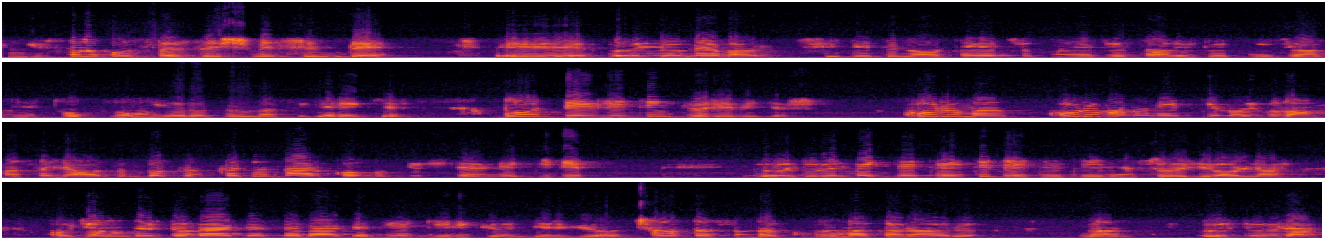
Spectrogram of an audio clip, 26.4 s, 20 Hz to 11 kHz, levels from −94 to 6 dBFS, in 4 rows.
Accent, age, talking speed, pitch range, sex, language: Turkish, 60-79, 100 wpm, 220-305 Hz, female, German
